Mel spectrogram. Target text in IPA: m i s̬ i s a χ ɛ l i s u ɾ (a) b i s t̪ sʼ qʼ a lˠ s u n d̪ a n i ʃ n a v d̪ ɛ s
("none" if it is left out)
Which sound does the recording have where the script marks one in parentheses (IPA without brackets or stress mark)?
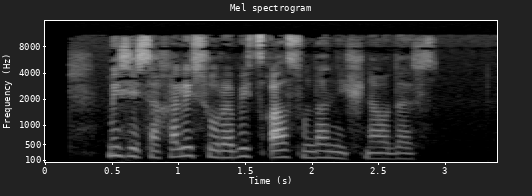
ɛ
